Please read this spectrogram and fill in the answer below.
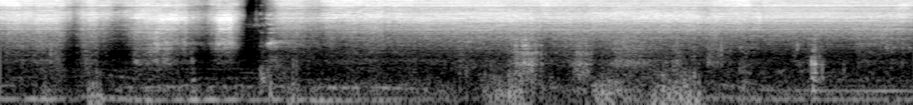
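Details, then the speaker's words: Car tire flat from a screw, jacked up on stand: steady sharp hiss of air escaping through the puncture hole, constant with no rhythm, before plugging with a tire plug kit. "I can hear it starting to leak. I moved it a little bit and I plug I think I plugged it up but yeah if you can hear it on camera but I can hear it."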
